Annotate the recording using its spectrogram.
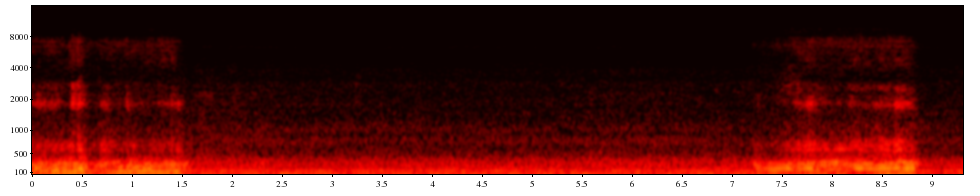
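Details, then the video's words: Sleeping puppy snoring loudly, lying perfectly still: deep, rumbling snores with a low growl-like buzz, two long breaths at the start and end separated by quieter steady background noise. "Puppy snoring like a grown man!"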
